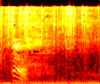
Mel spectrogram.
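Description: A short, wordless vocal sound with falling pitch, like an effort grunt, comes about a quarter second in. Brush and branches then scrape and crackle against a person and the handheld phone as he climbs through fallen trees, over a steady low handling rumble.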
